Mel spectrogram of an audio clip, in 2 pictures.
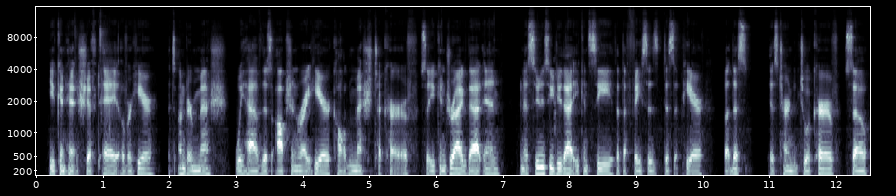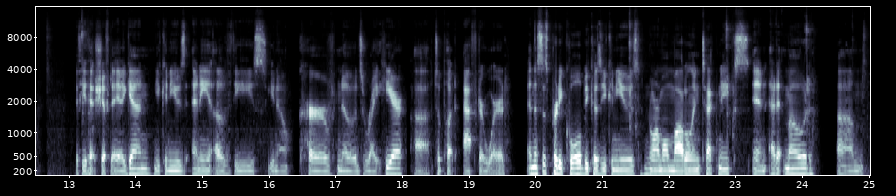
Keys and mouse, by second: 0.0 click, 1.0 shift+a, 7.6 shift+middle drag, 9.8 middle drag, 13.2 shift+a, 21.5 Tab, 22.9 i, 23.6 click, 24.7 click.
